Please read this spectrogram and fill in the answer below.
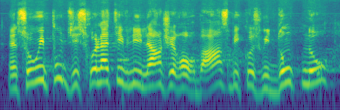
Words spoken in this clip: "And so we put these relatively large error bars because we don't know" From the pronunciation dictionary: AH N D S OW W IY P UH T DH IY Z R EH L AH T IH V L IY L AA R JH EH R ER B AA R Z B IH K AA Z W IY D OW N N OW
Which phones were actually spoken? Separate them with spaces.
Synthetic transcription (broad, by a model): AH N S OW W IY P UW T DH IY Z R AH L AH T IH V L IY L AA R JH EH R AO B AA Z B IH K AA Z W IY D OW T N OW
